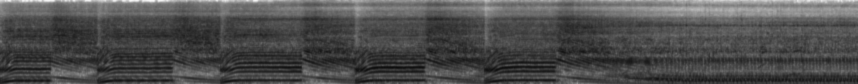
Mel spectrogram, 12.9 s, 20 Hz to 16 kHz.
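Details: Husqvarna 288XP chainsaw, rebuilt with a new cylinder and piston, after fixing a lean-running condition and adjusting the high idle screw: five crisp blips to high revs, each dropping cleanly back, then a steady idle. Running healthy.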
